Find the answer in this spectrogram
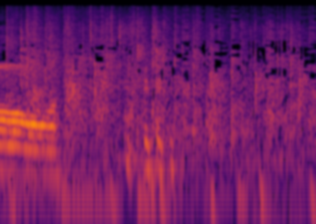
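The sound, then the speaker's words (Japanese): An audience breaks into steady applause, a dense crackle of many hands clapping that holds for about three seconds, with a brief tonal voice sound at the very start. “じゃあ皆さん拍手お願いします。”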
